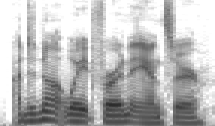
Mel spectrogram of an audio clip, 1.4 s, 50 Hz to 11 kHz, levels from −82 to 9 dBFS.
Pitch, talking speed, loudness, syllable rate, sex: 120 Hz, 290 wpm, -15 LUFS, 6.4 syllables/s, male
